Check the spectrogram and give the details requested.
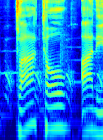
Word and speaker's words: Tlatoani: It's pronounced Tlatoani Shroud. Tlatoani Shroud. The T, you gotta like soft pronounce the T, and that's really hard for me.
